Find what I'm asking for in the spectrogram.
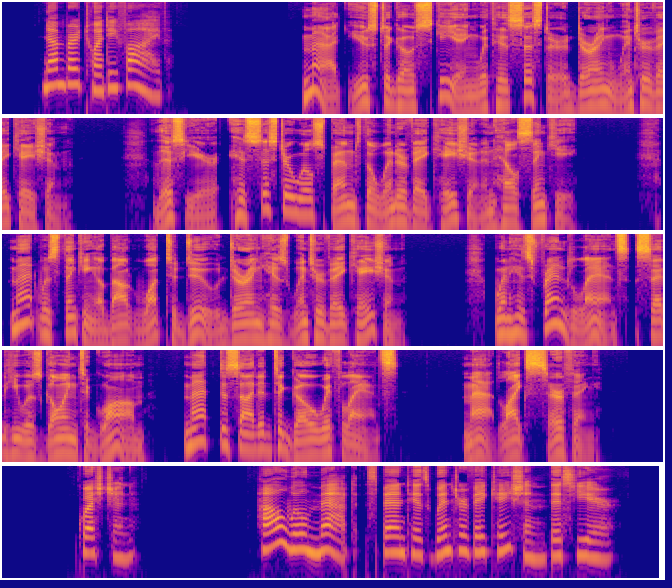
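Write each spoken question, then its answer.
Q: How will Matt spend his winter vacation this year?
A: He will go to Guam with his friend Lance.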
